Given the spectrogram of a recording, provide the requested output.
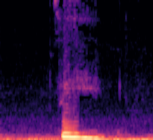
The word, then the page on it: bziny: sanlucasquiavini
